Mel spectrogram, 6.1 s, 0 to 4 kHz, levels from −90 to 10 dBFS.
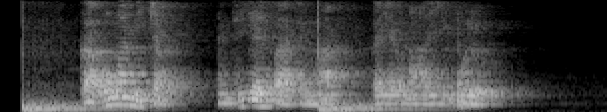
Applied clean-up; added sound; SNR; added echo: none; Thump, thud; 11 dB; reverberation time 1.0 s.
